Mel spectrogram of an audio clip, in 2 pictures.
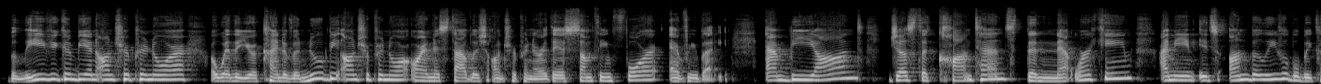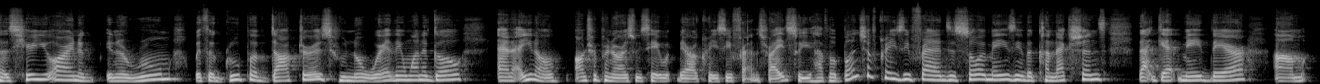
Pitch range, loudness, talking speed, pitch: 160-225 Hz, -21 LUFS, 190 wpm, 195 Hz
